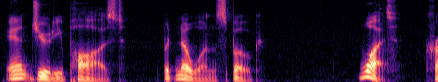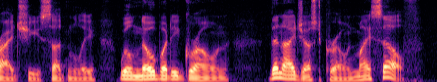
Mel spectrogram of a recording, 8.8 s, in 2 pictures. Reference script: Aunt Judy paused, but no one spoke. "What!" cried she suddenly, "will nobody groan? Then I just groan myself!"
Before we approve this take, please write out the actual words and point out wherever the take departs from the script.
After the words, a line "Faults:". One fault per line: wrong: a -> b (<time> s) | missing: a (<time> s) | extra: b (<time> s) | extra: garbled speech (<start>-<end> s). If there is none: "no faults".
Aunt Judy paused, but no one spoke. "What!" cried she suddenly, "will nobody groan? Then I just groan myself!"
Faults:
no faults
